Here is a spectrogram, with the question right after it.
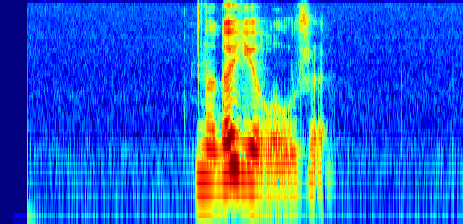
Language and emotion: Russian, sad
